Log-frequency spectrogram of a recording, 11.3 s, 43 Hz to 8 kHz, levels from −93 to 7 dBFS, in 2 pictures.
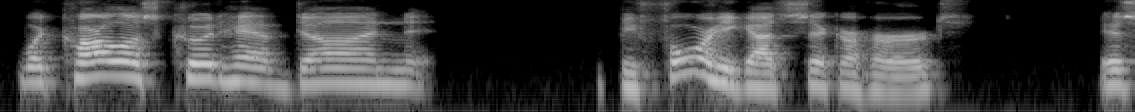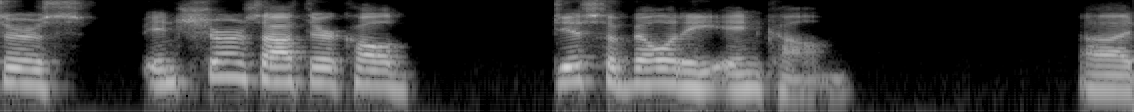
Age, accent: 50-69, American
